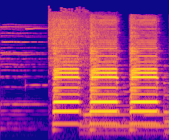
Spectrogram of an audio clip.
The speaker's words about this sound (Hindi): मार हॉर्न पर हॉर्न मारे पड़े हो,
